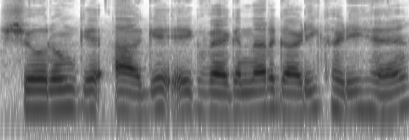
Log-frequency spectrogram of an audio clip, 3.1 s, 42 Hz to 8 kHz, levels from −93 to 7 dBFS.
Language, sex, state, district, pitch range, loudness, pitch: Hindi, male, Haryana, Charkhi Dadri, 125-140 Hz, -16 LUFS, 135 Hz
